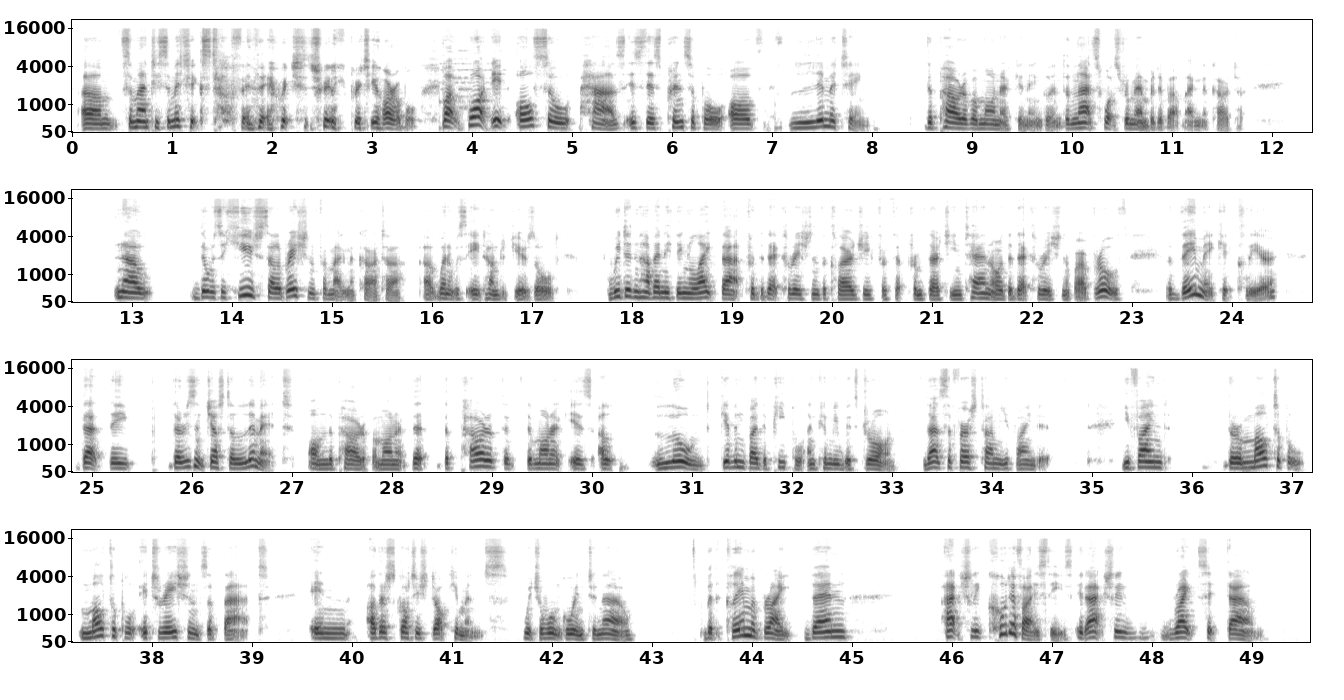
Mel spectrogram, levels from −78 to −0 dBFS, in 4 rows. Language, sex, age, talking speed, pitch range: English, female, 50-69, 180 wpm, 165-235 Hz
